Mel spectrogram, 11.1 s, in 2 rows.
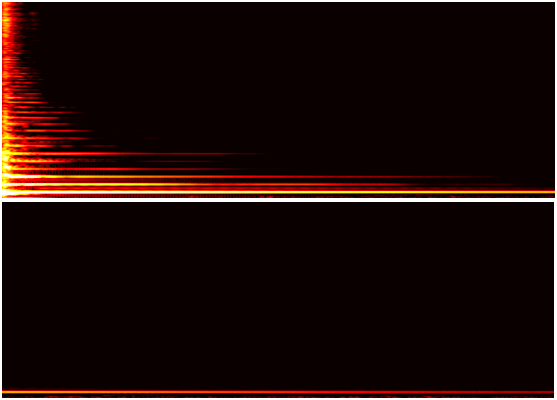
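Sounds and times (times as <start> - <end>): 
contrabass balalaika plucked strings: 0.0 - 7.0.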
